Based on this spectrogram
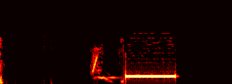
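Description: Telephone tones from a call placed to a mobile phone: a few faint clicks, then a brief warbling, sweeping tone, then a steady mid-pitched tone lasting about half a second before it cuts off.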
